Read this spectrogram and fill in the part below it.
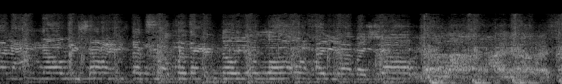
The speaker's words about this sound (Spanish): Esta canción que suena de fondo, Ricardo, se titula Yala Irak Yabashar, que en español se podría entender algo así como Vete Bashar Vete, y se convirtió en un himno rebelde durante los primeros meses del levantamiento popular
